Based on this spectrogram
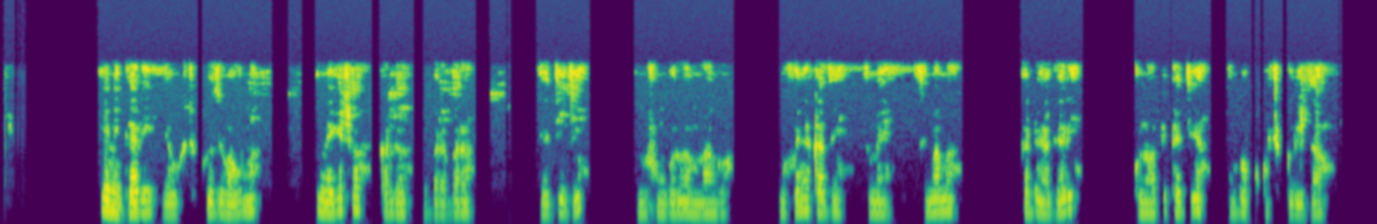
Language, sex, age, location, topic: Swahili, male, 50+, Nairobi, government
